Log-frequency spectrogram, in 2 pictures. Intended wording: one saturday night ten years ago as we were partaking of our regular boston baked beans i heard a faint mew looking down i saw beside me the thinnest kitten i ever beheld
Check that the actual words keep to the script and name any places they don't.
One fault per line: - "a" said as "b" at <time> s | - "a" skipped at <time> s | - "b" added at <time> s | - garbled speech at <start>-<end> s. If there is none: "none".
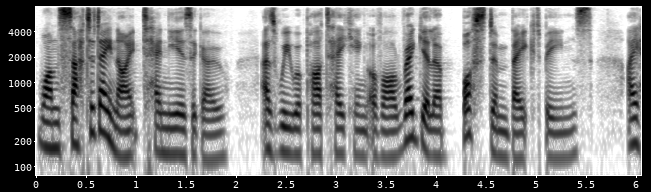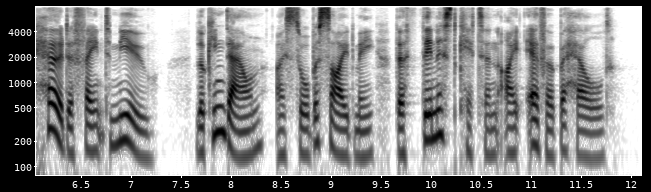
none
